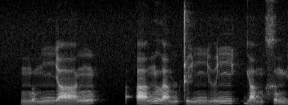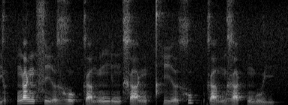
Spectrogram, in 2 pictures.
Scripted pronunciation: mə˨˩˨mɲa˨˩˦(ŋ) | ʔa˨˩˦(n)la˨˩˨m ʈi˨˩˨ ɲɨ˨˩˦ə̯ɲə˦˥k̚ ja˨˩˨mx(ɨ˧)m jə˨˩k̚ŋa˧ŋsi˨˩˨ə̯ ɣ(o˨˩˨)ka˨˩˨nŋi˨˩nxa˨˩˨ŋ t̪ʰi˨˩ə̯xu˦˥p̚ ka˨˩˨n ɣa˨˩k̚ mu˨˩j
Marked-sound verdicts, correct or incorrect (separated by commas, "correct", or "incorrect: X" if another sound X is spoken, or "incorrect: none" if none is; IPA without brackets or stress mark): correct, correct, incorrect: ə˧, incorrect: o˨˩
